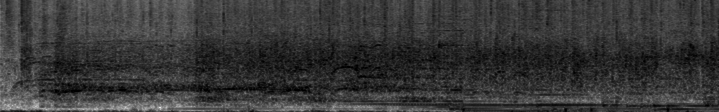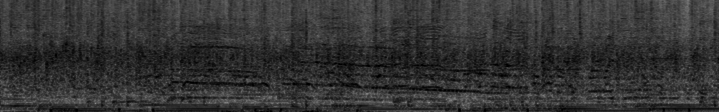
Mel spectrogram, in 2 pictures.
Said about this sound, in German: Begrüßt bitte mit einem dem Thema entsprechenden Applaus.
